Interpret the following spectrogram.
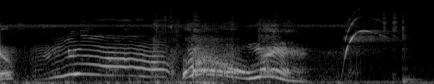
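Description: Drawn-out, wavering vocal sounds: about four long mewing or wailing calls in a row, their pitch bending up and down. Near the end there is a brief high whistle-like glide that rises and falls.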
